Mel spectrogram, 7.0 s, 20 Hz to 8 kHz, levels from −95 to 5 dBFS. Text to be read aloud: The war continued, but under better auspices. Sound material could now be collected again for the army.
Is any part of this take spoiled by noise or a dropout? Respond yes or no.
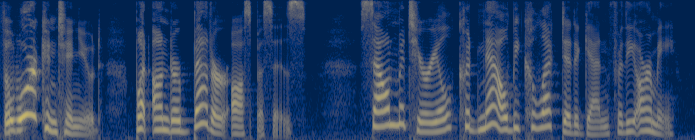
no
